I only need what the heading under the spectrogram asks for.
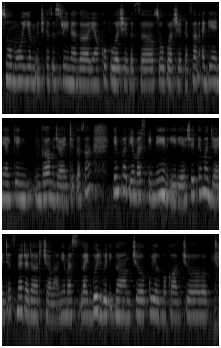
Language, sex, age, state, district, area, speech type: Kashmiri, female, 18-30, Jammu and Kashmir, Bandipora, rural, spontaneous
